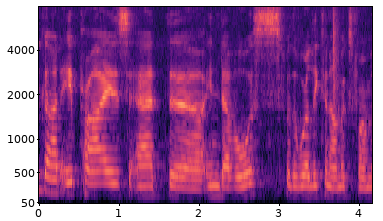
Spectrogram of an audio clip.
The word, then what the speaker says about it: Davos: No, it was funny because, like you say, Davos, like, you know how to pronounce it. Like, I'm probably the only one in the whole room. It's not Davos, Davos. It is Davos, yeah.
